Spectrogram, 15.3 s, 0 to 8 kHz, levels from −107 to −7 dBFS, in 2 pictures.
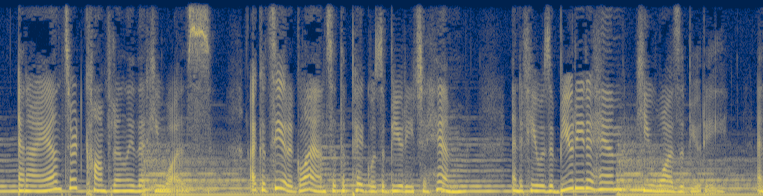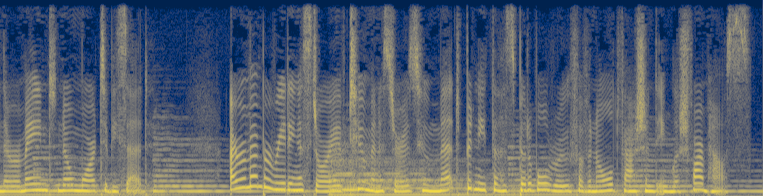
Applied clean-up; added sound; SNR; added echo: none; Piano; 7 dB; none.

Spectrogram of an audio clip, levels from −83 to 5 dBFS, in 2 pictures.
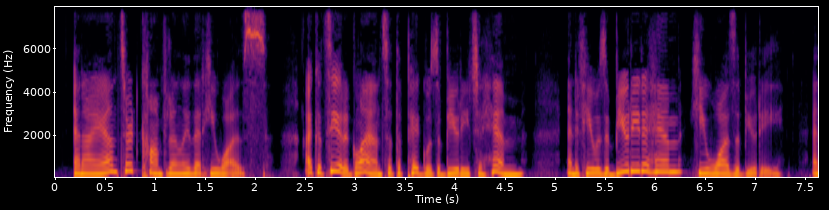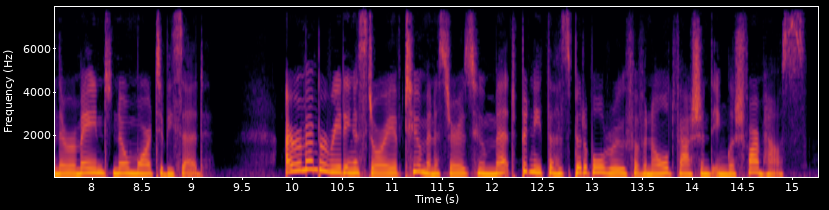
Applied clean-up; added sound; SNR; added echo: none; none; none; none.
